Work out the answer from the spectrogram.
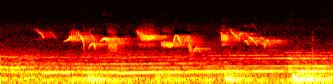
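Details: A bird sings at dawn during the Fajr prayer. It gives quick runs of high, swooping whistled notes, several short phrases in a row, over a steady, droning chanted voice of the prayer underneath.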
